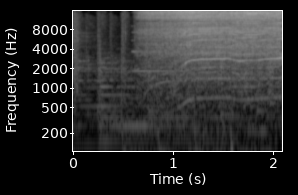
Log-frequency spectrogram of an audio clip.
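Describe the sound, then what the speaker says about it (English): A small power drill bores pilot holes into a wall: a faint, steady whirring whine that rises slightly in pitch as it runs, with a small knock near the end and no voices. "using the small drill bit, drill two pilot holes into the wall on those two marked areas"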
